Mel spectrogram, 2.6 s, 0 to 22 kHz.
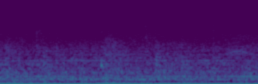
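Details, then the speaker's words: Umbilical artery Doppler at 34 weeks of pregnancy, third-trimester obstetric ultrasound: low, rhythmic pulsing flow at about 130 a minute, pulsatility index 0.90 (below 1.0), normal. "0,90... está menos de 1,0 ainda... este é o IP, índice de pulsatilidade. Está bem normal!"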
